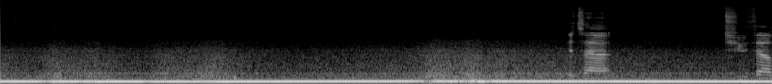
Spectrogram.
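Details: Cheap $170 aftermarket exhaust on a 9th-gen Honda Civic Si gives a heavy, steady low boom that fills the cabin at an even 2,000 rpm cruise; the owner plans to replace it with a better exhaust.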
